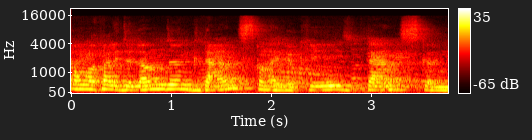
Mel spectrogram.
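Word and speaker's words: Gdańsk: Et comment prononcer Gdansk? Gdansk.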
